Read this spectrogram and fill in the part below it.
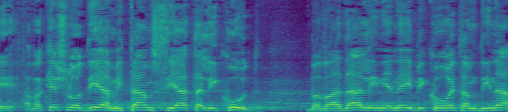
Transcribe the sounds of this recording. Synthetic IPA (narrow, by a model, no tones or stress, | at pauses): avakeʃlo̞d̪iamit̪aːmsiat̪halikʰud̪ | bavaːdaleinjane̞jbiko̞ʁe̞t̪hamd̪ina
